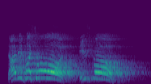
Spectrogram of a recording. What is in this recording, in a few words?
walla rus mountain conv; modern warfare 2; amb walla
